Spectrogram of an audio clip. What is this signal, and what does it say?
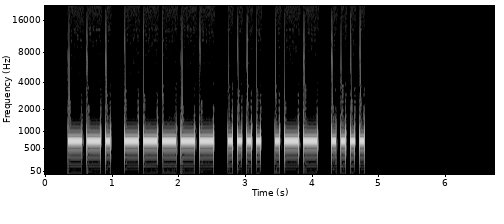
Morse code, heard as a keyed tone, about 17 wpm, 700 Hz. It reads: G0HWH
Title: DXCC-100 Call Signs - 5 Characters - Repeated 3x - 17wpm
